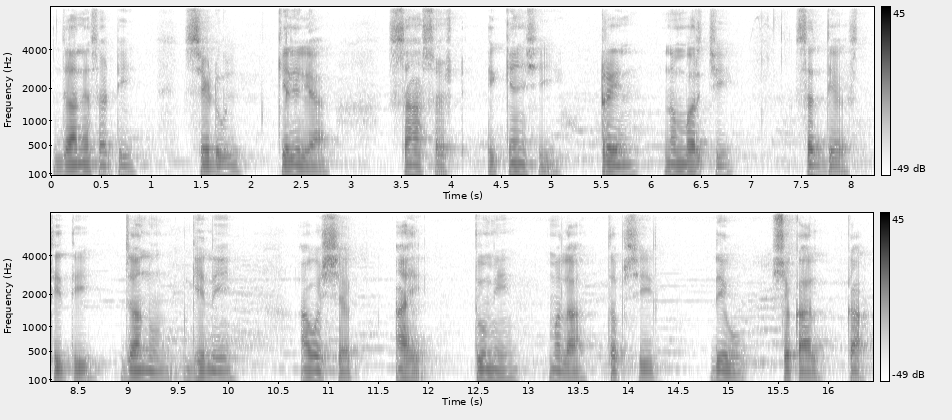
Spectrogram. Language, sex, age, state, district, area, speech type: Marathi, male, 18-30, Maharashtra, Hingoli, urban, read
